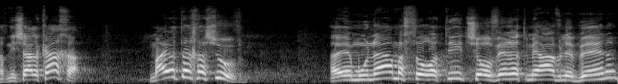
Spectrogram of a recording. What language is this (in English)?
Hebrew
